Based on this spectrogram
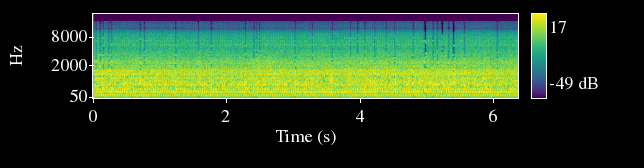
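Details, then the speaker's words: Roadside-found Chinese knockoff mid-size generator after repair, warming up for about five minutes before checking and tweaking the frequency. Steady, even low-speed drone with no misses or surging: normal running while warming up. "I'm gonna let it warm up a little bit we'll see where the frequency lies and do a little bit of tweaking"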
